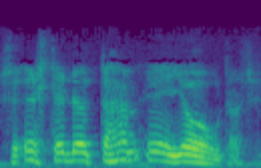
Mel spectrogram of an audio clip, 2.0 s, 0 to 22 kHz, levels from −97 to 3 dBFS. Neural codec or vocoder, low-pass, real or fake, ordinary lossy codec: none; 19.8 kHz; real; MP3, 48 kbps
